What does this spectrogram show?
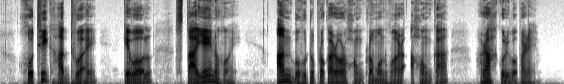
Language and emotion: Assamese, neutral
